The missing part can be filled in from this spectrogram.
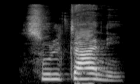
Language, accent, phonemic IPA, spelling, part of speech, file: Swahili, Kenya, /sulˈtɑ.ni/, sultani, noun, Sw-ke-sultani.flac
- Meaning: sultan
